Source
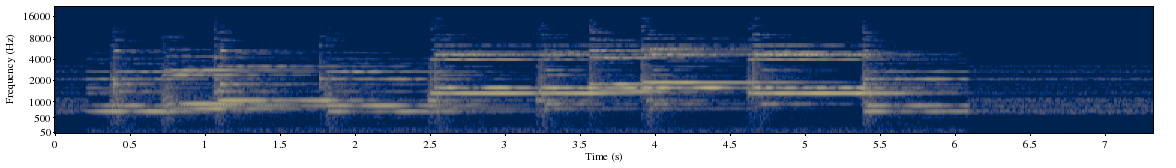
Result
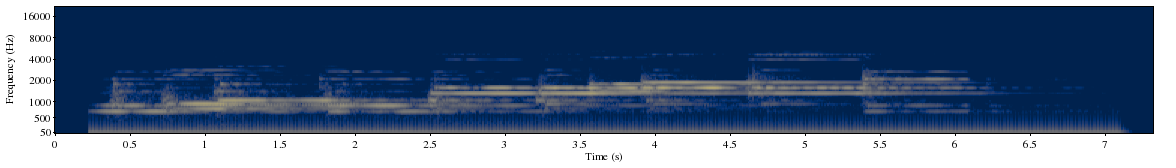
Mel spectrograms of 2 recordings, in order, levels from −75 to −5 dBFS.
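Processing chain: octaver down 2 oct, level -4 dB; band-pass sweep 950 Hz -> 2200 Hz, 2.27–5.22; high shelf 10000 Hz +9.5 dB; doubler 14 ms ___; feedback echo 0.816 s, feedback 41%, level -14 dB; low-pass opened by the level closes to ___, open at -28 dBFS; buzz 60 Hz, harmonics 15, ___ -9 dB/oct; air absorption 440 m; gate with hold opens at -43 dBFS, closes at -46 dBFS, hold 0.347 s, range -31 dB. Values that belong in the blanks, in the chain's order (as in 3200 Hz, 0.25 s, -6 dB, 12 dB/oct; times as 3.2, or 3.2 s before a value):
-14 dB, 370 Hz, -47 dBFS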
